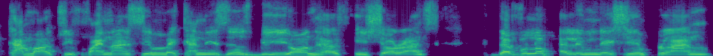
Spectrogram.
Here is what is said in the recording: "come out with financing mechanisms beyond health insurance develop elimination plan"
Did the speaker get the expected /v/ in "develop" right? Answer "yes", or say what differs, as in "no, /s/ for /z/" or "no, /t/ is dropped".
yes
